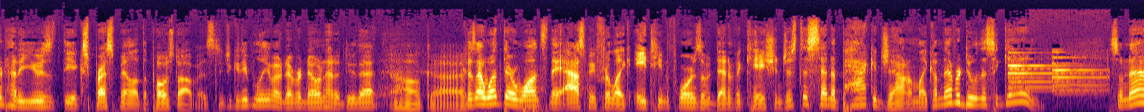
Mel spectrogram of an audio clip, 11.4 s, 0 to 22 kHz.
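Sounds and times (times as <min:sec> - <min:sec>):
speech: 0:00.0 - 0:11.4
doorbell-style ding-dong chime sound effect: 0:10.1 - 0:11.2.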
